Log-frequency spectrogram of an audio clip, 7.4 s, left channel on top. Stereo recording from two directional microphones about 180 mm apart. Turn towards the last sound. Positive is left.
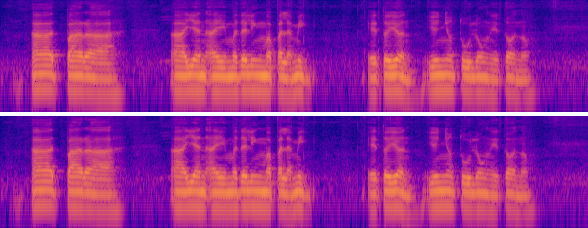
turn(degrees=-20)  # may be behind; listen again after turning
